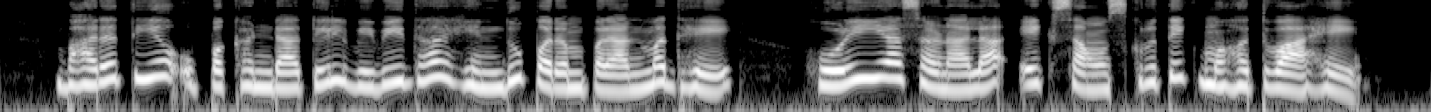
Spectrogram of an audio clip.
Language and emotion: Marathi, neutral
